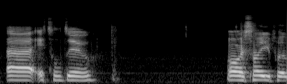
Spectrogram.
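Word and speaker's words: Ittle Dew: spelled spelled weird I guess it's supposed to be like do yeah like it'll do you know it's supposed to be like play on words or something but it's so good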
